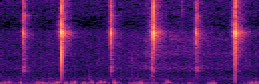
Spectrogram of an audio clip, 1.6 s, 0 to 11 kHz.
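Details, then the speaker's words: EGR vacuum solenoid from a Toyota T100 2.7L 3RZ-FE (code P0402) bench-tested on alligator leads: sharp clicks about four a second; intermittent coil fault. "So when I did it off camera. I did it didn't get anything, and then second time it clicked, and then after that I couldn't get it to click again. I played around with it a little more, then it started clicking, so it started working."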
